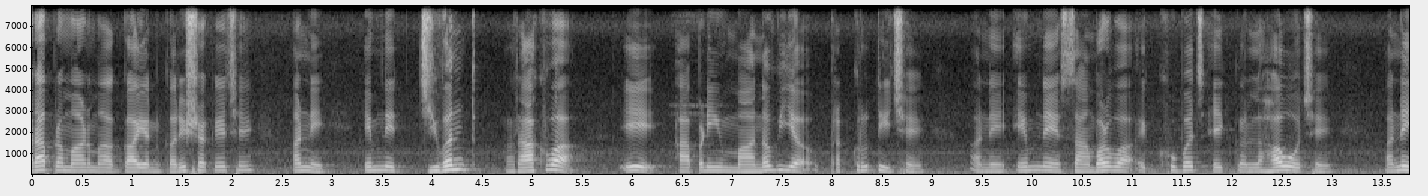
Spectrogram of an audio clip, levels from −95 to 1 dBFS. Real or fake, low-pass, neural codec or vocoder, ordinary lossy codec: real; none; none; none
